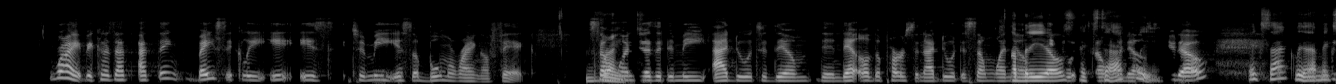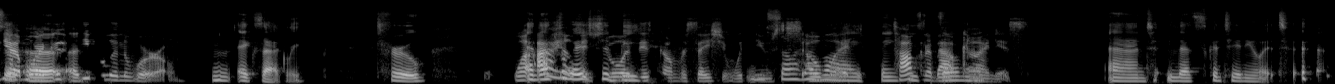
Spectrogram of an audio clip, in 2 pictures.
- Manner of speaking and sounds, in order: other background noise; tapping; chuckle
- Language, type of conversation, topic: English, unstructured, How do small acts of kindness impact your day-to-day life?
- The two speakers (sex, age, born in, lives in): female, 45-49, United States, United States; female, 45-49, United States, United States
